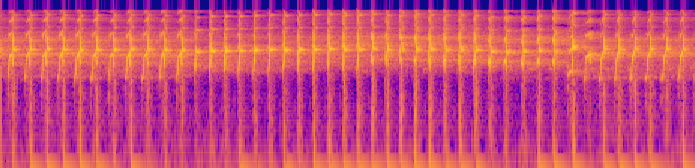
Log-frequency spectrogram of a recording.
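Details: Lovebird of the fighter type in sustained ngekek panjang chatter to goad rivals: a piercing, fast-pulsed rattle, about seven beats per second, steady and unbroken throughout, with a brief pitch shift near the end.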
